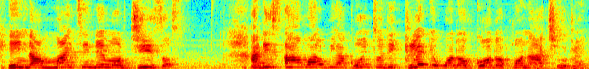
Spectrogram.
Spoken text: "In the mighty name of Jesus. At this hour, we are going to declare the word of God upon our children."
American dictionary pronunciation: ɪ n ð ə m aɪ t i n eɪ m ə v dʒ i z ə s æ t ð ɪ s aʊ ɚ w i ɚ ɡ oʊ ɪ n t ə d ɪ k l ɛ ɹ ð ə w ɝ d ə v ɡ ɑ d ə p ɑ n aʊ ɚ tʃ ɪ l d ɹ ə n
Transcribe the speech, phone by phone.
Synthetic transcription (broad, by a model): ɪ n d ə m aɪ t i n eɪ m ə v dʒ i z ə s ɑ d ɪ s aʊ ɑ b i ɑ ɡ oʊ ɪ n t ə d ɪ k l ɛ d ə w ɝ d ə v ɡ ɑ d ə p ɑ n aʊ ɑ tʃ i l d ɹ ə n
